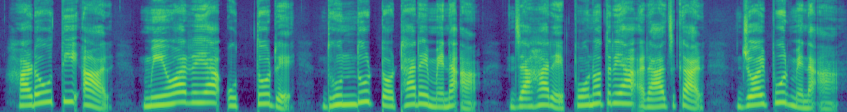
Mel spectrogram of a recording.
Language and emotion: Santali, neutral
